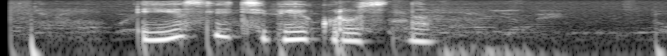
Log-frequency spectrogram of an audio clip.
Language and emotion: Russian, neutral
